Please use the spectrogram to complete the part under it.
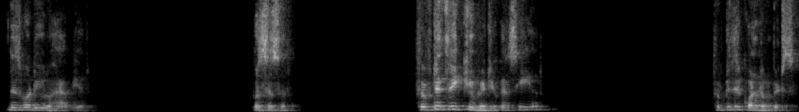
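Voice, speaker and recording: A man's voice: fairly high pitch, normal speed, pauses often, dark tone. A man, teaching a lecture class and often repeating key terms and checking in with "right?". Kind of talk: lecture for exam preparation. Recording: echoey room.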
